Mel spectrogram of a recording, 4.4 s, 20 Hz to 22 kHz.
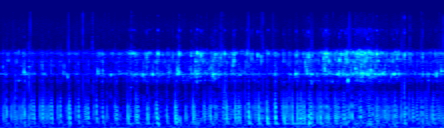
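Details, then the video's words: School of 20 or more wild porpoises swimming freely in the Gulf of Mexico, recorded from a boat, producing rapid trains of clicks over a constant hiss of underwater noise. "are the sounds of a school of 20 or more wild porpoises swimming freely in the Gulf of Mexico in the"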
